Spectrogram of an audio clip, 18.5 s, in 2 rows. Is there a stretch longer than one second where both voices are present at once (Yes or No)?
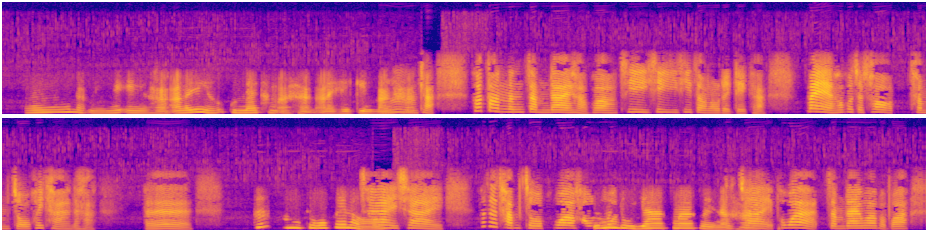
No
